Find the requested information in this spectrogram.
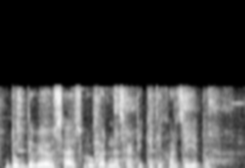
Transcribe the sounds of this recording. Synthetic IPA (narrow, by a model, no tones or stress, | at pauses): d̪uɡd̪ʱəʋjəʋsajsuɾukəɾɳjasaʈʰiːkit̪ʰiːkʰəɾt͡səjet̪o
